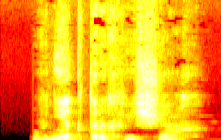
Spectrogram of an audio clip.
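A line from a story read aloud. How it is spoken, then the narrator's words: Sigh. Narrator (Russian): вздохнул Кантор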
